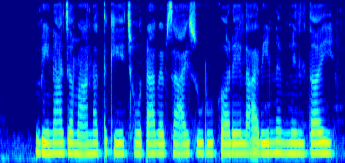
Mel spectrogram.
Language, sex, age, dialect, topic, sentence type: Magahi, female, 25-30, Southern, banking, question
